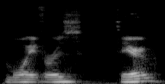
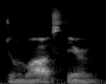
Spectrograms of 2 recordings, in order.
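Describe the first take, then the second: First: The name is pronounced with an English sound. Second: The name is pronounced with a French sound. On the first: The speaker calls it wrong. "That's awful. Don't say that" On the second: The speaker calls it right. "you need to sound a little bit European"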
